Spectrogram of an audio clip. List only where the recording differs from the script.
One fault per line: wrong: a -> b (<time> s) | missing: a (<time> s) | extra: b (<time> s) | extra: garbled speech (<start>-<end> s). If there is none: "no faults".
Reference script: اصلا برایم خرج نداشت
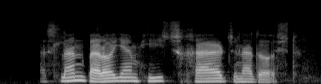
extra: هیچ (1.4 s)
